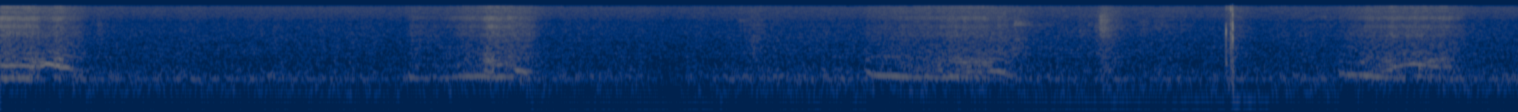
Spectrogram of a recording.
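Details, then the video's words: House cat that always snores, captured quietly indoors: faint breathy snores recurring roughly every three seconds, with a single sharp click midway and steady low hiss. "The snoring cat"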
